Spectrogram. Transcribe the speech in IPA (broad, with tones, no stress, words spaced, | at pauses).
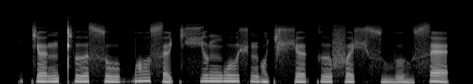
cɘ˨ŋcʰɯ˨ su˨ɡ͡bɔ̤˦sɘ˨c çɯ˦ŋwu˦ʃ ŋɔ̤˦cʃɘ˦ kɯ˦fɘ˦ʃ sṳ˨lṳ˨sɛ˦˨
